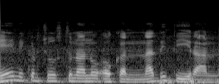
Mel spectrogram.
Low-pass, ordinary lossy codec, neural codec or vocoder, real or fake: none; none; none; real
